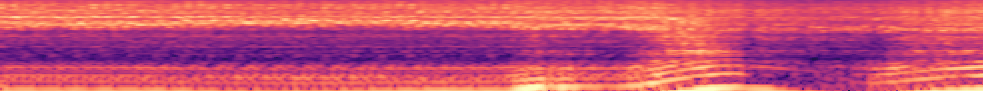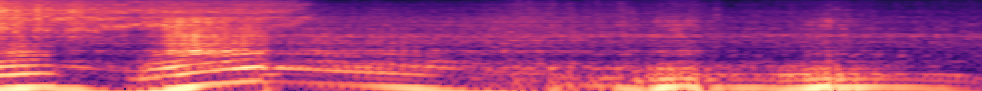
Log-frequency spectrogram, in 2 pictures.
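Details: Car with exhaust taken off and dumping before the planned straight pipe: raw, blatty roar with deep rumble swelling on each throttle blip and dropping back; open exhaust, no muffler.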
